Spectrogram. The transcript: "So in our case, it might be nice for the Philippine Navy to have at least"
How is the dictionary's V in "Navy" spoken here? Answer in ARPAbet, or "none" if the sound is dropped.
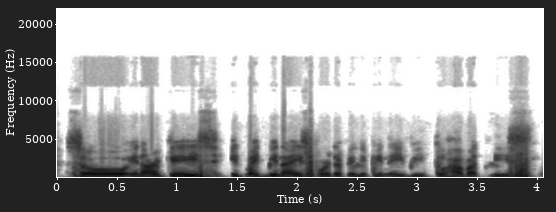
B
